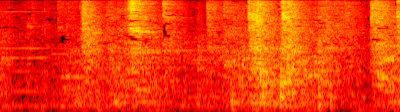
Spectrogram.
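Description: A large dog stepping through a white wire display rack on a tile floor: scattered light clicks and rustles.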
